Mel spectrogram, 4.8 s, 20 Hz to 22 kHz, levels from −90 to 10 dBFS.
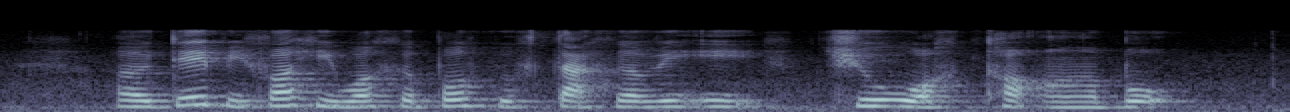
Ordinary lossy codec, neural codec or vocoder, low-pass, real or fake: none; none; 7.2 kHz; real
